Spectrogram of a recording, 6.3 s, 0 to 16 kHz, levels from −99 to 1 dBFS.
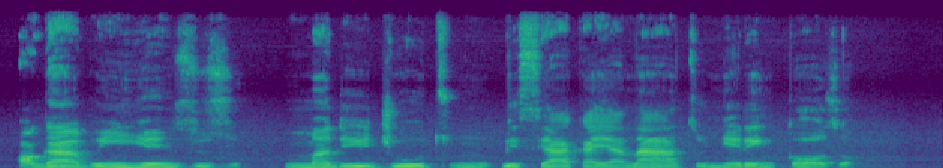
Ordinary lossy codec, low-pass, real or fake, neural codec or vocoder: none; 14.4 kHz; real; none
